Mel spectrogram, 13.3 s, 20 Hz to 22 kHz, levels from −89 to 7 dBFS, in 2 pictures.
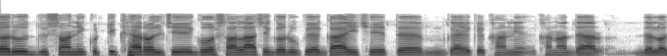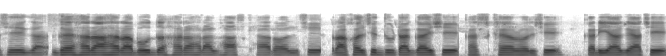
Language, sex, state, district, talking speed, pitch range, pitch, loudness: Hindi, male, Bihar, Araria, 100 wpm, 145-155 Hz, 150 Hz, -19 LUFS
